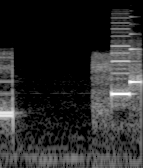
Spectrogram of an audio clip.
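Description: Telephone keypad dialing tones ring out as a number is entered. A short tone comes first, then a pause, then a quick run of a few tones that shift in pitch from one to the next.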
